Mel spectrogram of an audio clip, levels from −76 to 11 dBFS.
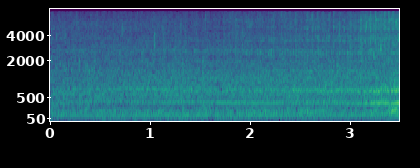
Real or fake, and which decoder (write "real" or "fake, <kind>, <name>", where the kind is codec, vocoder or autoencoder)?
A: real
